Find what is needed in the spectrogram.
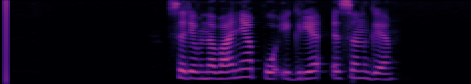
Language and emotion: Russian, neutral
